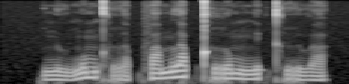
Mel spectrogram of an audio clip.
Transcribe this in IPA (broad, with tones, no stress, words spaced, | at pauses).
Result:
nɯː˨˩ŋo˥˩mkʰra˨˩p̚ fa˦˥mla˥˩p̚ kʰro˥˩mŋe˦˥ʔkʰrɯ˧a̯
